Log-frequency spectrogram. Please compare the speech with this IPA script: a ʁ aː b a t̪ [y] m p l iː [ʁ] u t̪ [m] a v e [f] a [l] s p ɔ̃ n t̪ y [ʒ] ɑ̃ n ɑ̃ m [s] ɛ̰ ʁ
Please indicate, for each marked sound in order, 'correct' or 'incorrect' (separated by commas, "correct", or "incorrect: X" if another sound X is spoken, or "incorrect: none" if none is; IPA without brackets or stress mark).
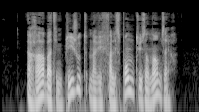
incorrect: i, incorrect: ʒ, correct, correct, correct, incorrect: z, incorrect: z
